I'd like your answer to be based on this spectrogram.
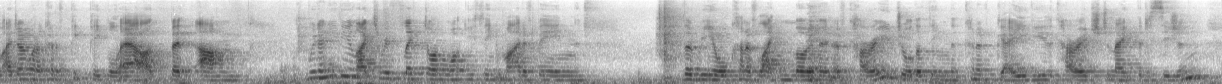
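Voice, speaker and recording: Low, creaky woman moderator in echoey room. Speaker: moderator at a book launch. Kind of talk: thoughtful live panel questioning. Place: live event in an echoey room. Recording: echoey room, distant mic, noisy background.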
